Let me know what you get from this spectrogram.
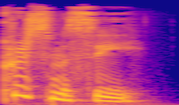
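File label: "christmassy", British English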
